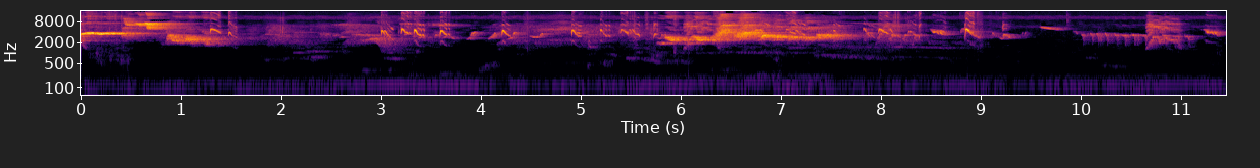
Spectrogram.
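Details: Orange-headed thrush in an aviary in Malang, East Java: varied whistles and quick chirps, with a louder warbled burst midway, set over a constant low mechanical hum.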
